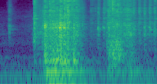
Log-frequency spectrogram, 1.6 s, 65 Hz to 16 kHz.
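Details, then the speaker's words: Homelite UT08572 Blower II two-stroke leaf blower, pull-started. Short sputtering bursts, then it dies without idling; suspected fuel or carburetor fault, possibly the idle mixture screw. "Um, uh, this leans towards carb slash, what do you call it? The fuel's not right, which would be a shame cuz I thought I was going to have some fun."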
